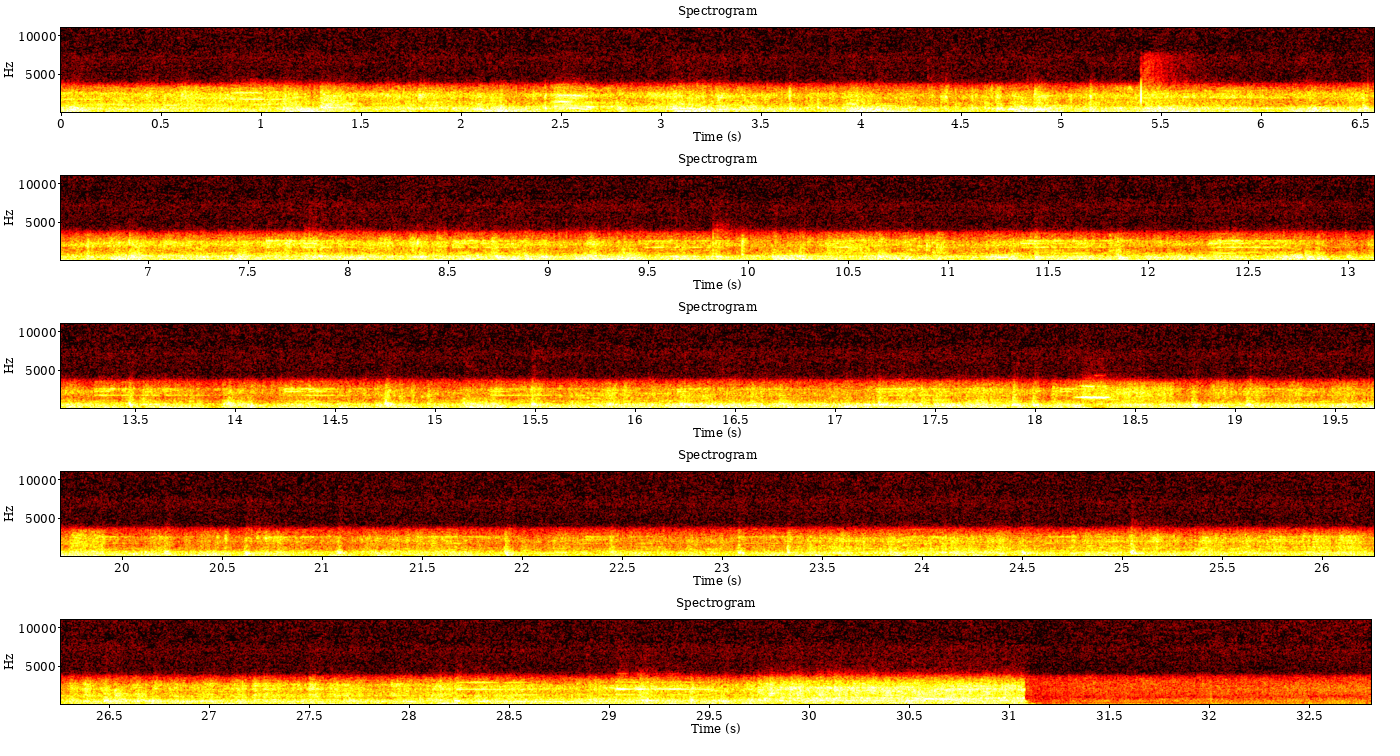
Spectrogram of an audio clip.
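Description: Steady rumble and clatter of vehicles on the move, running without a break, heard on an old soundtrack that is dull and hissy.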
